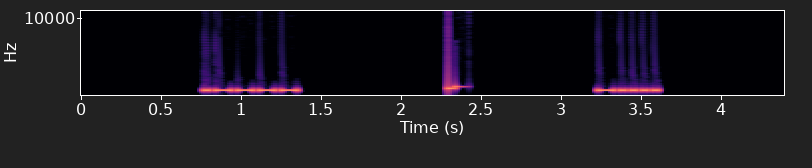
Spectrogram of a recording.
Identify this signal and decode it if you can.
Morse code, heard as a keyed tone, about 35 wpm, 700 Hz. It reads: 1 6
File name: Single-Letter-Number-35wpm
